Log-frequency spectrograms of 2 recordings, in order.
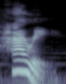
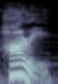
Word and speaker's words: Hari: show that even though they keep mispronouncing his first name as Harry. It's not Harry. He's not Harry Potter. He's Harry Seldon.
